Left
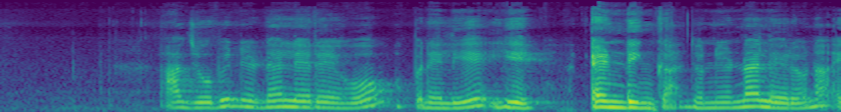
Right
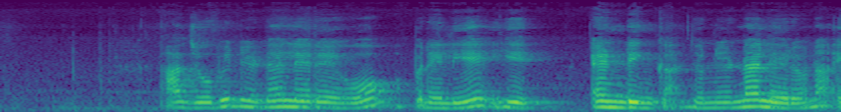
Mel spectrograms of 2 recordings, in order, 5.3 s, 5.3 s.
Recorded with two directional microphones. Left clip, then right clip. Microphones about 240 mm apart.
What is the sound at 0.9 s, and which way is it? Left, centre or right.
A woman's voice, left.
